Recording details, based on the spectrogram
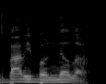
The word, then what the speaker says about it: Bonilla: Two L's is a Y. – He shut little Danny off and was like, it's Bobby Bonilla. You said that wrong. And little Danny was like, huh? – It's not. I was like, Steven, it's Bobby Bonilla. He's like, oh, no, he's Italian or Spanish or something like that.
